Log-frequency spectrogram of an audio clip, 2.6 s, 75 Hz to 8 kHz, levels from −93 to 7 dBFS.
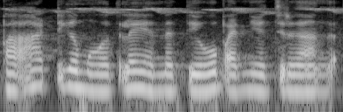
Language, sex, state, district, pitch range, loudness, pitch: Tamil, female, Tamil Nadu, Kanyakumari, 180-195 Hz, -16 LUFS, 180 Hz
